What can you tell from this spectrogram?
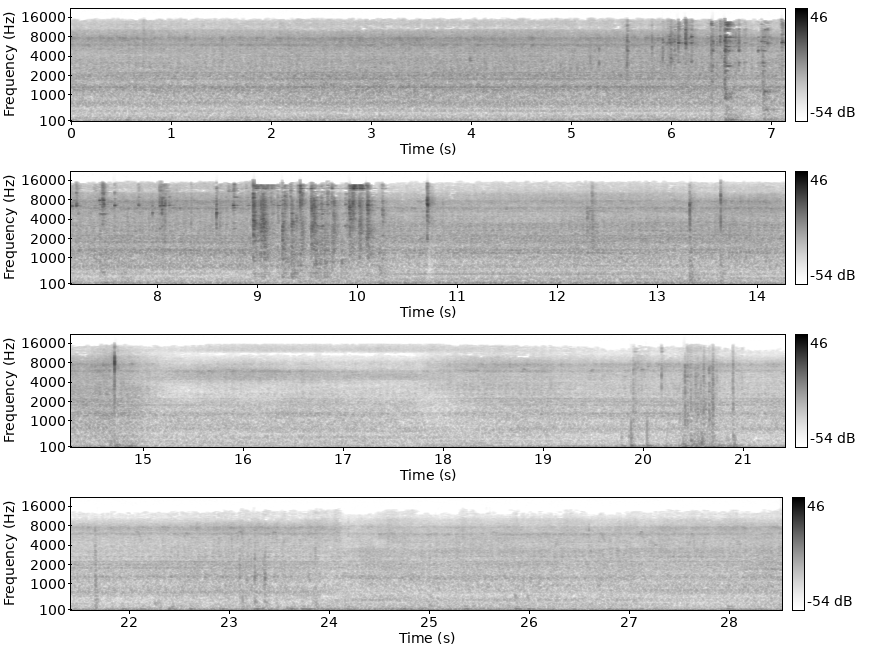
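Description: Diesel engine of a heavy rotator tow truck running steadily, driving the boom hydraulics during a lift. There are scattered clicks and clinks about six to ten seconds in and again around twenty seconds, and the sound drops for a few seconds a little past halfway.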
